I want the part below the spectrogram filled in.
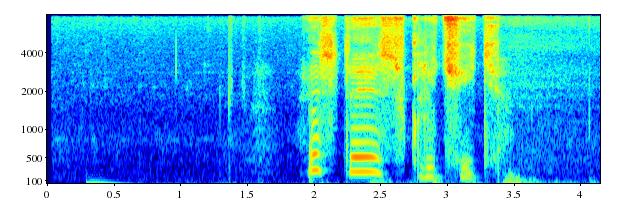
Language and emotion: Russian, sad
